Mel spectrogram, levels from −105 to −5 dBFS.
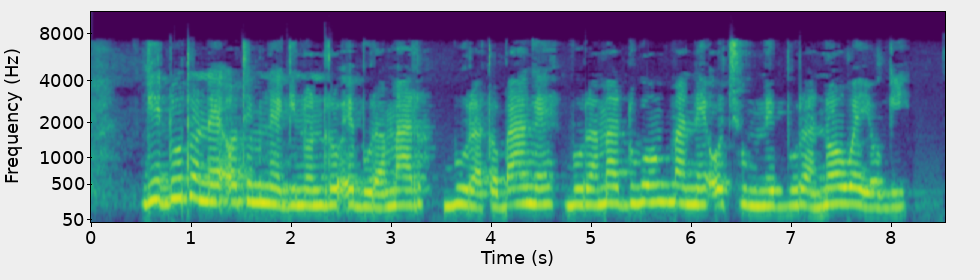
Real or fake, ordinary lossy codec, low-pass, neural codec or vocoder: real; AAC, 32 kbps; 7.2 kHz; none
